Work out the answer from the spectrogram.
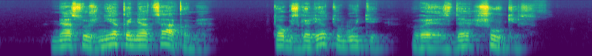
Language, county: Lithuanian, Vilnius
